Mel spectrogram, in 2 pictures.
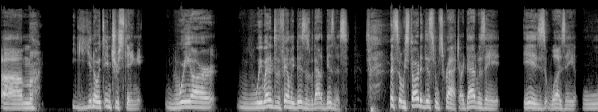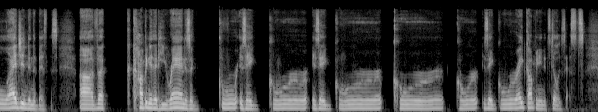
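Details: Adult man who has stuttered since childhood, speaking with part-word repetitions and blocks; stuttering.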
